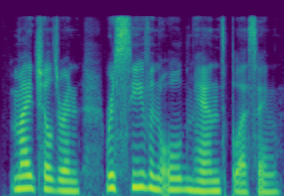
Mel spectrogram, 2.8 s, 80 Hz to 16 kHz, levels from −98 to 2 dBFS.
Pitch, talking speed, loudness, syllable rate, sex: 195 Hz, 150 wpm, -17 LUFS, 4.6 syllables/s, female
